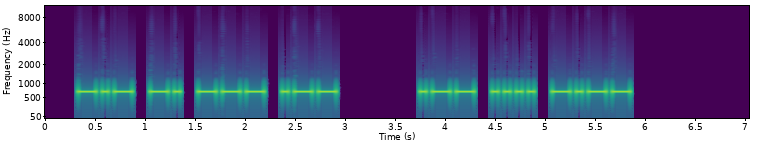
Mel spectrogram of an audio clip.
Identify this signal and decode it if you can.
Morse code, heard as a keyed tone, about 20 wpm, 700 Hz. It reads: KNOW WHY
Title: 2x Word-Spacing - Sets of 5 Words - 20wpm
